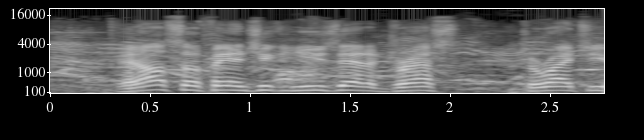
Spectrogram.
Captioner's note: crowd chatter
